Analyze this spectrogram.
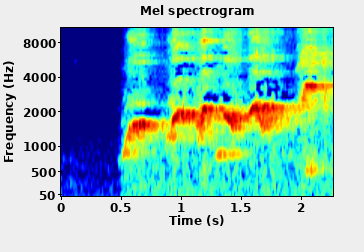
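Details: A male magpie-robin in a pairing cage, trying to attract a female, sings one long, smooth whistled phrase that wavers gently and steps upward in pitch near the end.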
